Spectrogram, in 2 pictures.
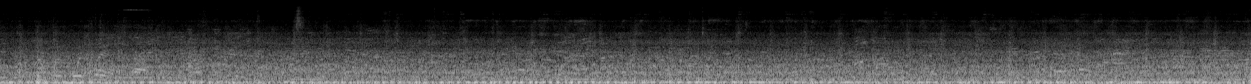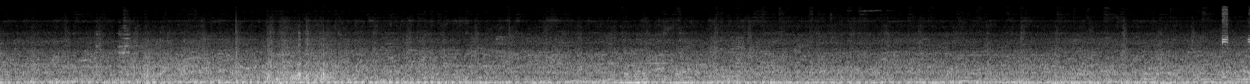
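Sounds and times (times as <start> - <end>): low hum of slow traffic: 0.0 - 25.0
many people talking: 0.0 - 25.0.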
